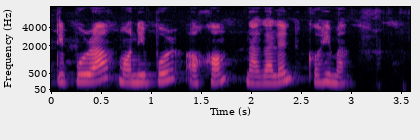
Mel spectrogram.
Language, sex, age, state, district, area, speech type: Assamese, female, 18-30, Assam, Dibrugarh, rural, spontaneous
